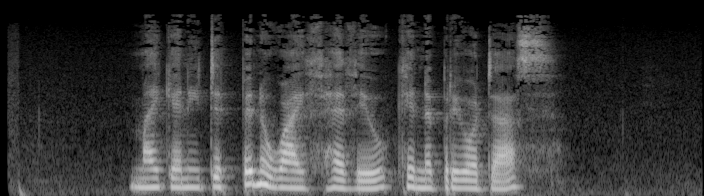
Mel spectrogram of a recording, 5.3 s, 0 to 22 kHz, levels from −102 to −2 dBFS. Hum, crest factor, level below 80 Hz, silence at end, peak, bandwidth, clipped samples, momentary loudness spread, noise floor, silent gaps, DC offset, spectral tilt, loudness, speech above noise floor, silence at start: none; 16 dB; -62 dBFS; 1.15 s; -12 dBFS; 16 kHz; under 0.1%; 6 LU; -66 dBFS; none; under 0.1%; -6 dB/octave; -28 LUFS; 39 dB; 0.15 s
